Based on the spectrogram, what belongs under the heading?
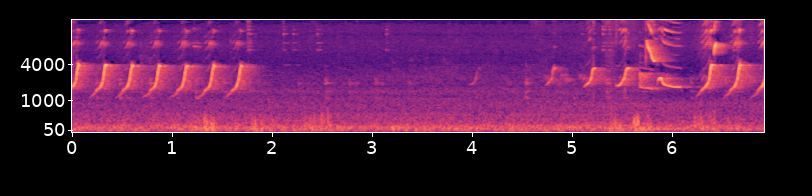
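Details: Spring backyard Northern cardinal: a quick series of rising slurred whistles, a pause with faint notes, then more upslurred and falling whistles, while other birds give high chirps and low background rumble continues.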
